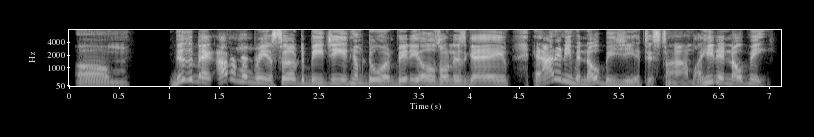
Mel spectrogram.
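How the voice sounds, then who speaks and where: A congested man with a fairly high voice talks in loose, slangy banter and swears a lot as he hosts a livestream. He sits close to the mic, and the sound is dry and close. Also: big pitch swings, a little fast, a bit bright, no room sound. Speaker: streamer host. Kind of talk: casual livestream chat.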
